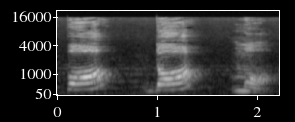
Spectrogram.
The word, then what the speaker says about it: পদ্ম: সুতরাং প দ ম তার জায়গায় হয়ে গেল প দ দ।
